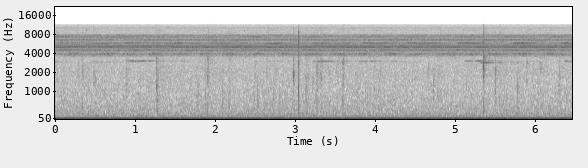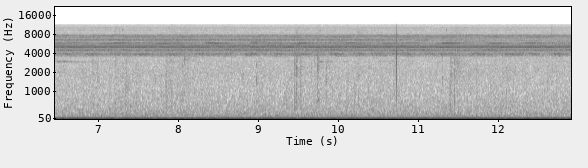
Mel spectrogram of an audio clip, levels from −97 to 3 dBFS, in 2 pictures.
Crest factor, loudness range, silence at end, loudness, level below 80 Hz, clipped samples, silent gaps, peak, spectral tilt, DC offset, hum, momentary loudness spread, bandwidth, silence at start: 24 dB; 0 LU; 0 s; -33 LUFS; -52 dBFS; under 0.1%; none; -10 dBFS; 0.5 dB/octave; 2%; none; 1 LU; 12 kHz; 0 s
